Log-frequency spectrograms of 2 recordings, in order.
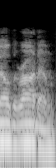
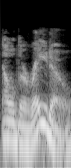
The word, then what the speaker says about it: El Dorado: Of El Dorado, but in Kansas we have a town called El Dorado, which is spelled the same, pronounced differently.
